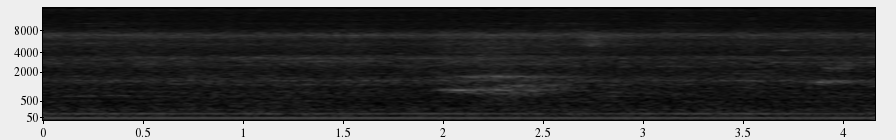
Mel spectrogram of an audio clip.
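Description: A steady low hum over faint background noise, with a brief faint sound about two seconds in.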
